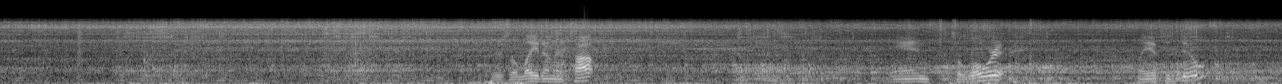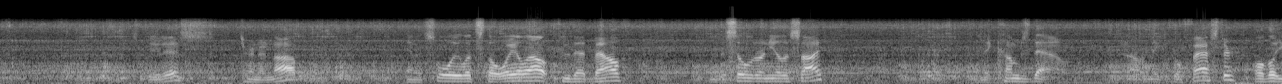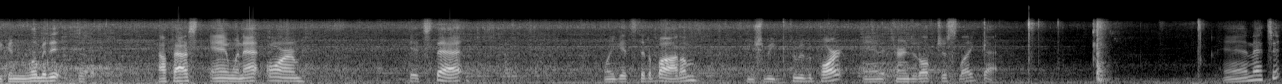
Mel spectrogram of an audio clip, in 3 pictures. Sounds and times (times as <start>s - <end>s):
Speech: 4.9s - 6.0s, 8.9s - 10.2s, 11.4s - 12.2s, 14.2s - 15.9s, 16.9s - 19.1s, 19.9s - 21.1s, 22.6s - 26.6s, 27.2s - 28.7s, 29.7s - 30.3s, 31.7s - 35.7s, 37.8s - 38.4s.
